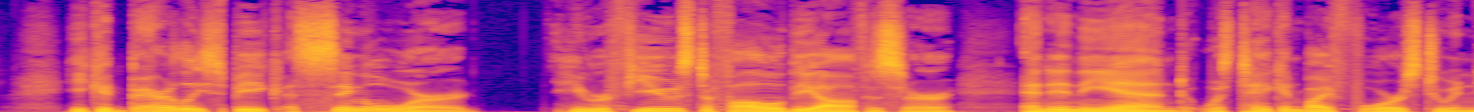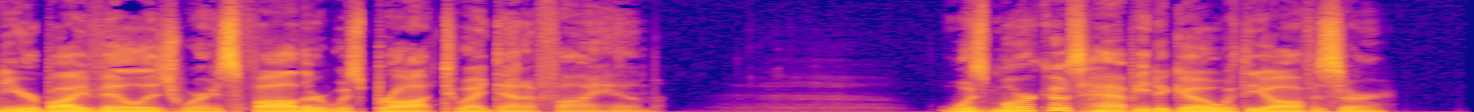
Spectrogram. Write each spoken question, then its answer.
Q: Was Marcos happy to go with the officer?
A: No, he refused to follow the officer.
